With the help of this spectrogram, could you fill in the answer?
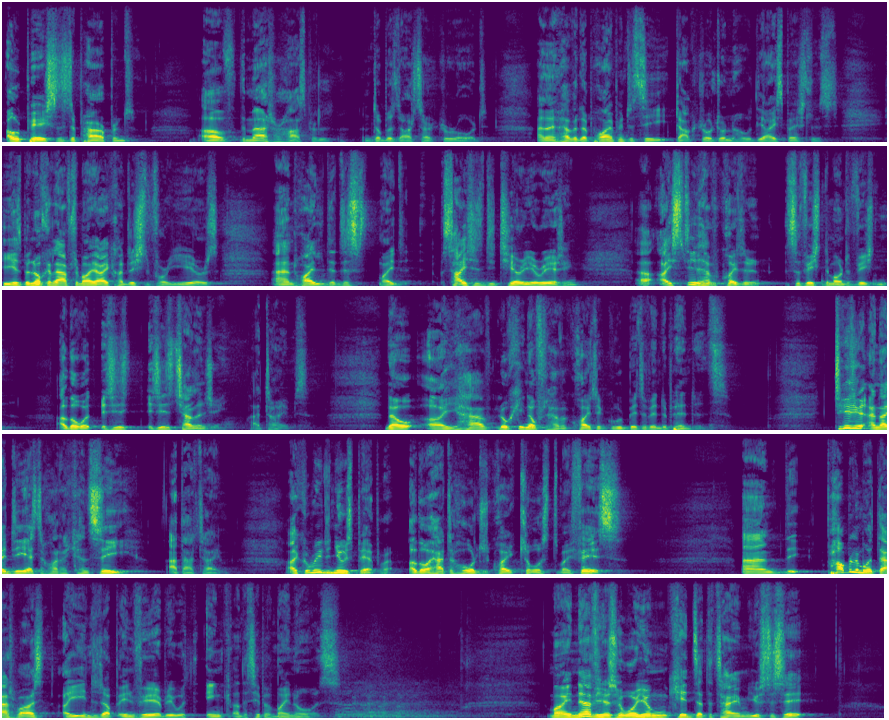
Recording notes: Recorded live at The Abbey Theatre.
